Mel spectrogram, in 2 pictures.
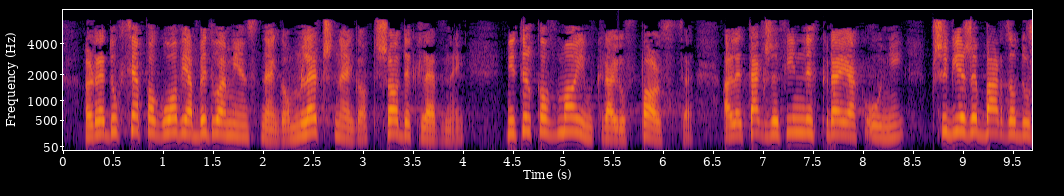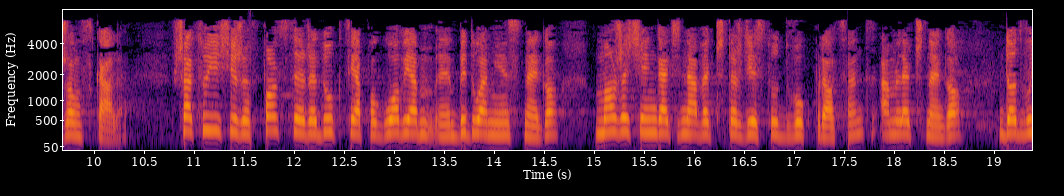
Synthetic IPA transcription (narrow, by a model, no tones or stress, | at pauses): ɾɛd̪ukt̪sʲjapɔɡwɔvʲjabɘd̪wamʲjɛ̃w̃snɛɡɔmlɛt͡ʂnɛɡɔt̪ʂɔd̪ɘklɛvnɛ̰j | ɲɛt̪ɘlkɔvmɔjimkɾajufpɔlst̪sɛ̰ | alɛt̪aɡʐɛvinːɘxkɾajaxuɲji | pʂɘbʲjɛʐɛbaɾd̪zɔd̪uʐɔ̃w̃ska̰lɛ̰ | ʂat̪sujɛɕɛʐɛfpɔlst̪sɛɾɛd̪uk̚t̪sʲjapɔɡwɔvʲjabɘd̪wamʲjɛ̃w̃snɛɡɔ | mɔʐɛɕɛŋɡat͡ɕnavɛt̪̚t͡ʂt̪ɛɾd͡ʑɛst̪ud̪vuxpɾɔt̪sɛnt̪amlɛt͡ʂnɛɡɔ | d̪ɔd̪vu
